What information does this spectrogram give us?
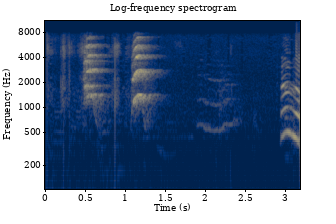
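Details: A pet bird that began barking the night the household's 17-year-old dog died gives three short, harsh, dog-like barks about a second apart, with a softer whining note between them; a person speaks quietly nearby.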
